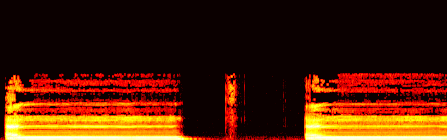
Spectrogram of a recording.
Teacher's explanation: خب ببینید، ما وقتی که همزه رو میگیم میگیم ا و نون ساکن رسیم که بعدش هم تی دو نقطه است، در حقیقت ما جوری تلفظ میکنیم که نون رو مخفی میکنیم، اما در ابتدای مخرج تی دو نقطه هستیم. اما تی دو نقطه رو هم در اون حالتی که دو حرکت قنه رو انجام میدیم تلفظ نمی کنیم. · Term: اخفا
